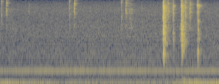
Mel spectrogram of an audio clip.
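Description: Computer keyboard keys clicked a few times in quick succession near the end, sharp close taps over a steady low electronic hum and a faint tone.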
